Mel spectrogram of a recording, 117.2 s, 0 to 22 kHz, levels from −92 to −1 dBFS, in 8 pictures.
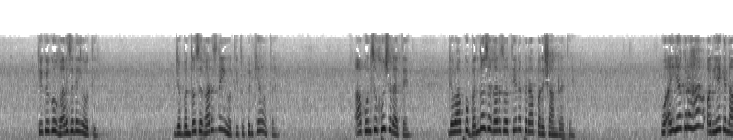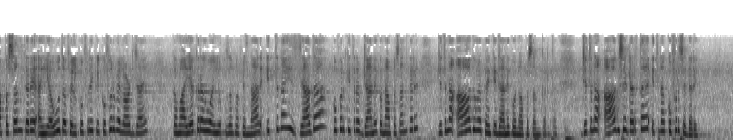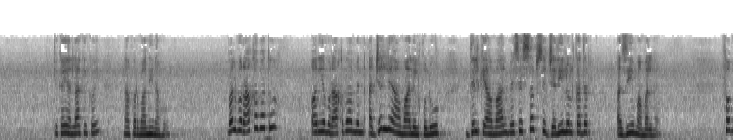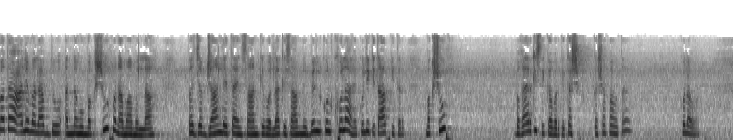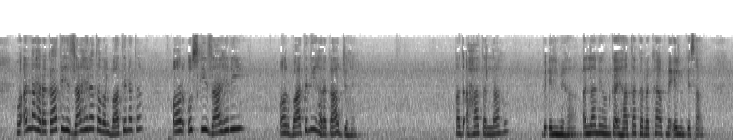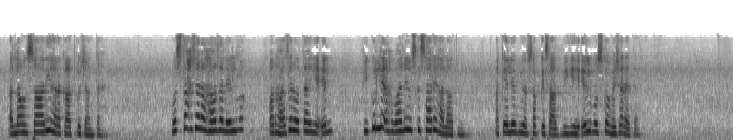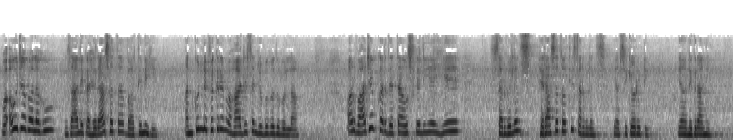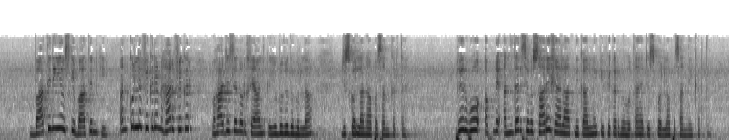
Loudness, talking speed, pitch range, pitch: -18 LUFS, 150 wpm, 195-280 Hz, 225 Hz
